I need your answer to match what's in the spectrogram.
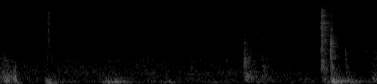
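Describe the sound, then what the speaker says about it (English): A room door is pushed shut indoors, with a few soft bumps and scrapes leading to a sharper closing knock near the end, fairly faint overall. "Sorry, gotta close the door."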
